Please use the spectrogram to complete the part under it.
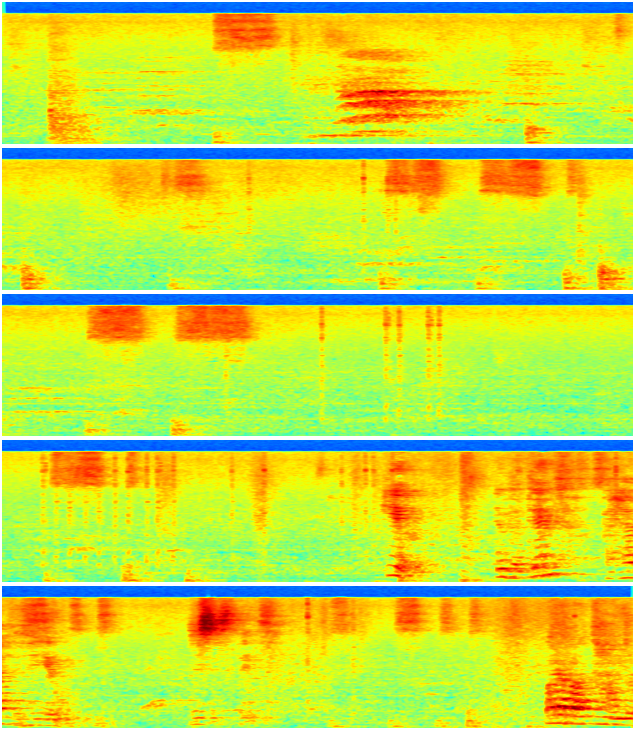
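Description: A woman speaks calmly, as if explaining.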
